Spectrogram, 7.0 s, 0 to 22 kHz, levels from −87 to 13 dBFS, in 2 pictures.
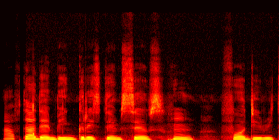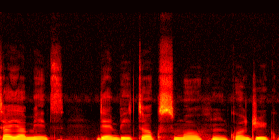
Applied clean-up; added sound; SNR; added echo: none; none; none; none.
